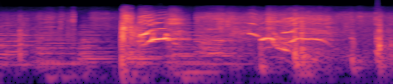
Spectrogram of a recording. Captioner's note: Catherine yelps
